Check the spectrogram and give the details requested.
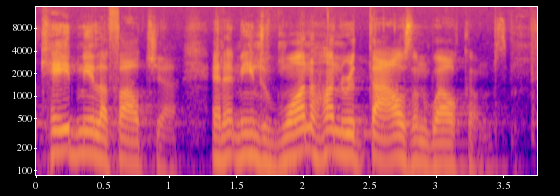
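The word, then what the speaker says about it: Céad míle fáilte: It's an Irish phrase that's pronounced cadmia and it means 100,000 welcomes.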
